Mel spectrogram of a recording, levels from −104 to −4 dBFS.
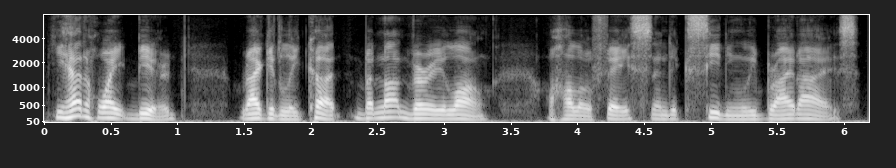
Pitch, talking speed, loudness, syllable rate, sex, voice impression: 120 Hz, 175 wpm, -18 LUFS, 5.0 syllables/s, male, very masculine, old, very thick, slightly tensed, very powerful, bright, very soft, very muffled, very fluent, raspy, very cool, intellectual, refreshing, sincere, very calm, very mature, very friendly, very reassuring, very unique, very elegant, wild, very sweet, lively, very kind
